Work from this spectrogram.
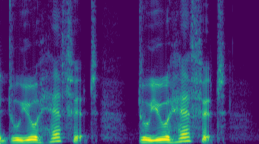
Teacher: the placement is very far forward lips and teeth which is where our German lives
